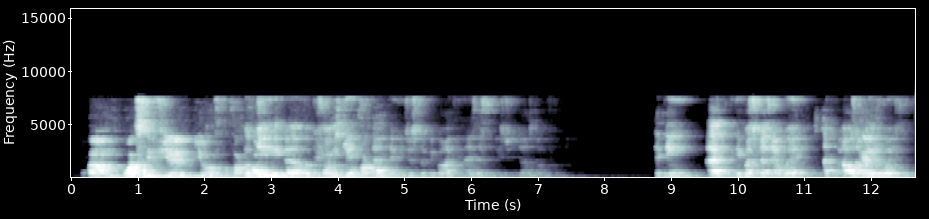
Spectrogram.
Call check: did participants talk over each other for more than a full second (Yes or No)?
Yes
